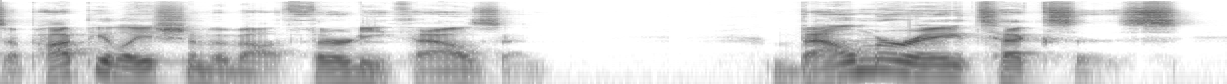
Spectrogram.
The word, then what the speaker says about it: Balmorhea: Balmorhea, Texas. Balmorhea probably sounds better than Balmeria, which is how it is spelled.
